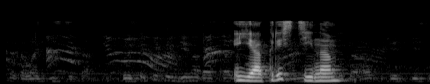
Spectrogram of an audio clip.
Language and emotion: Russian, neutral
